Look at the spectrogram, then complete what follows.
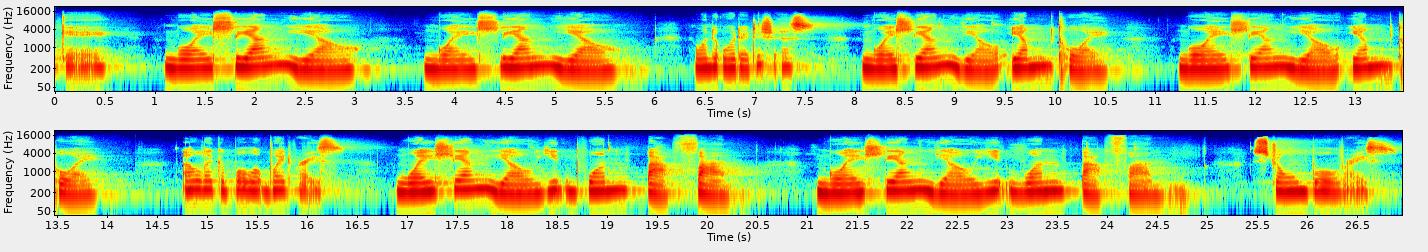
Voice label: food ordering in taishanese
